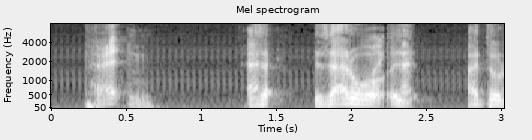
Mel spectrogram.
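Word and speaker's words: Pettine: But speaking of the Jets, don't you dare, Mike Petine, or however you say Petitine, Petitine. How do you say it? Pettin.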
